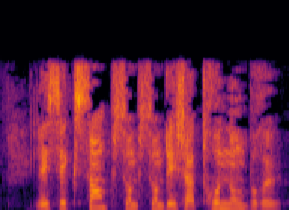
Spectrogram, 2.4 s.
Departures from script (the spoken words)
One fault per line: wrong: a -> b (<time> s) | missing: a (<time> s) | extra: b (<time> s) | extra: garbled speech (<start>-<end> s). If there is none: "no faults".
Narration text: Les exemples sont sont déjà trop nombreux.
no faults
